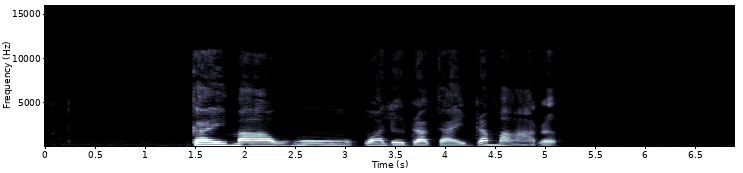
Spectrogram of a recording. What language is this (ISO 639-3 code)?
dru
